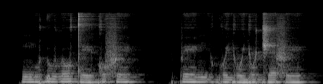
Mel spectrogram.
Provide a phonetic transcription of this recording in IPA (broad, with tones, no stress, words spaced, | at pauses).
ŋu˨ɗu˧ lo˦teː˨ɡo˦fe˦ | peː˧ŋi˨ ɡʷe˧jo˨ jo˧d͡ʒɛ˧ fe˧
